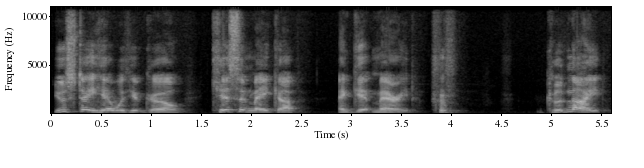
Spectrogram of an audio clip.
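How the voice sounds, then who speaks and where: An actor playing an easygoing police officer in an old-time radio comedy, calm and wry. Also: male voice, a little high, slow pace, heavily acted.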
